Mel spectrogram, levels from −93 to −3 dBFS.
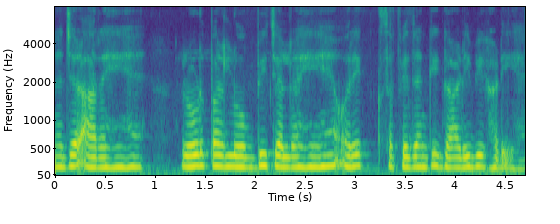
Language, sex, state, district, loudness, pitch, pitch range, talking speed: Hindi, female, Himachal Pradesh, Shimla, -13 LUFS, 185 Hz, 180-195 Hz, 255 wpm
